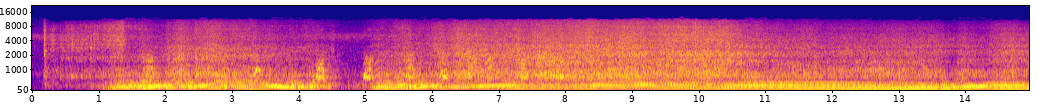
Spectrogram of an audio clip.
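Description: Car engine revving hard, its pitch swinging up and down, briefly dropping out about four and a half seconds in, then climbing and holding at high revs.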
